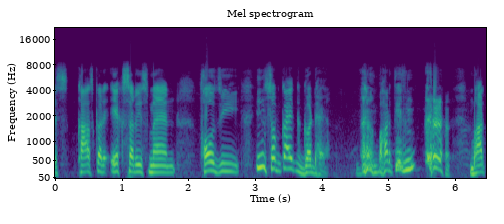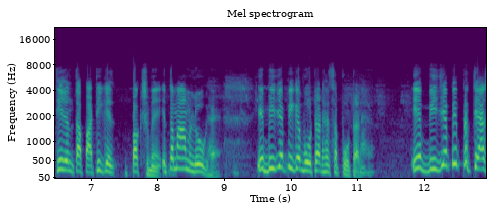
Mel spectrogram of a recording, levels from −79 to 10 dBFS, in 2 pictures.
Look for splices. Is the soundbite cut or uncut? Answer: uncut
